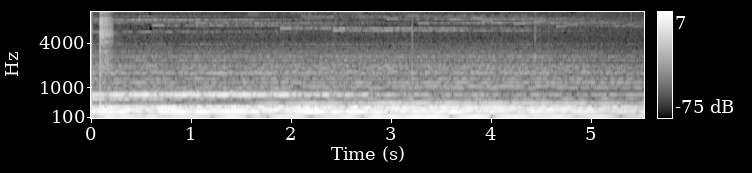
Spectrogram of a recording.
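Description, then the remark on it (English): Soft, sustained meditation music: layered drone tones hold steady throughout, with a low hum that gently pulses. No voices, just the calm, continuous wash of sound. “Now become aware of the music that you hear in the background.”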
